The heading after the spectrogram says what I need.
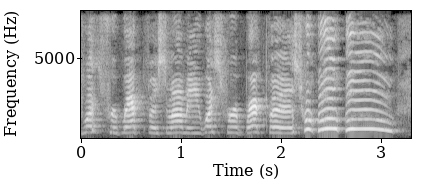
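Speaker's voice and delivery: put-on high, loud, boisterous child voice; little pigs bursting with energy; excited piglets. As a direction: shout eagerly for breakfast, ending in a whoop. Piglets race down to breakfast.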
